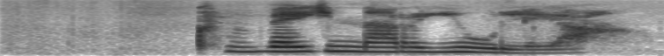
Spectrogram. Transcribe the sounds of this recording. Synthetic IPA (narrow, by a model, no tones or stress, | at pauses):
kʰvejnarjulɪja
